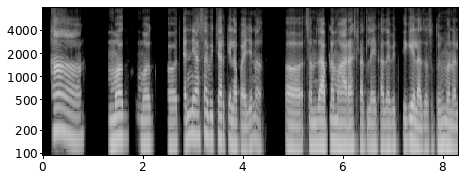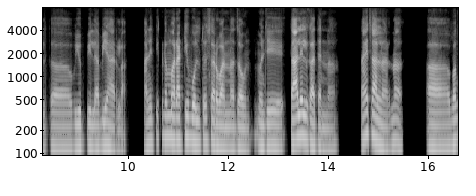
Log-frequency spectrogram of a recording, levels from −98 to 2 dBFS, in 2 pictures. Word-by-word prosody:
हां, 180 -7 +3 0.6
मग 150 +3 +2 0.3
मग 135 0 -1 0.3
अ, 125 0 -2
त्यांनी 155 +4 -1
असा 165 +1 -1
विचार 150 -1 +1
केला 130 -3 0
पाहिजे 115 +3 -1
ना, 140 -1 -5 0.5
अ, 115 -1 +1
समजा 125 0 +1
आपला 130 +2 0
महाराष्ट्रातला 125 0 0
एखादा 120 0 -3
व्यक्ती 125 +2 -5
गेला. 125 -6 +3
जसं 115 +2 -8
तुम्ही 125 +1 -1
म्हणालात 115 -2 -3
अ, 115 0 -3
यूपीला, 120 -1 -1
बिहारला 110 -5 -1 0.4
आणि 125 +2 -1
तिकडे 155 0 -3
मराठी 145 -1 +4
बोलतोय 140 0 +2
सर्वांना 115 -4 +2
जाऊन, 105 -2 0 0.2
म्हणजे 120 0 -1 0.2
चालेल 150 +3 +8
का 125 -2 +5
त्यांना? 105 -1 -5 0.5
नाही 165 +5 +2
चालणार 130 -10 +3
ना, 140 - -1 0.6
अ, 115 0 +1
मग 135 +2 +1
125 Hz, 135 wpm, -25 LUFS, 115-140 Hz, 0.6 s, चालेल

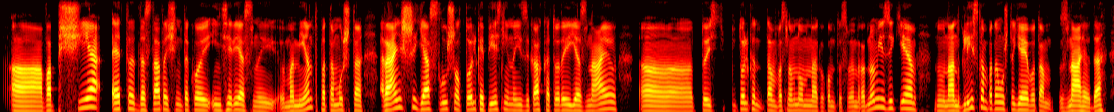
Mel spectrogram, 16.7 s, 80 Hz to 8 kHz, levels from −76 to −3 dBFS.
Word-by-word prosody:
А, 125 -2 +5
вообще, 205 - +4 0.2
это 175 +1 +1
достаточно 150 +1 -1
такой 145 0 -1
интересный 140 -6 -3
момент, 130 - -2
потому 150 -2 -3
что 140 -3 0 0.2
раньше 190 +11 +6
я 170 -3 +3
слушал 165 0 -3
только 160 +1 -1
песни 165 +2 -5
на 145 -1 -6
языках, 140 +3 -1
которые 145 +1 -3
я 135 0 +1
знаю. 135 +8 +1 0.4
Э, 125 -2 0
то 145 - -3
есть 140 +7 -5 0.2
только, 170 0 -3
н 140 -7 -8
там 140 -1 -1
в - - -12
основном 135 0 -5
на 125 -1 -2
каком-то 115 0 -11
своем 120 +1 -8
родном 150 - -3
языке, 185 -5 -1 0.3
ну, 130 0 -7
на 130 +1 +5
английском, 185 - -1
потому 175 -1 -3
что 160 - -8
я 155 0 +3
его 140 -2 0
там 120 -7 -4
знаю, 125 +2 +3
да. 140 +5 +1
145 Hz, 150 wpm, -24 LUFS, 130-165 Hz, 0.4 s, раньше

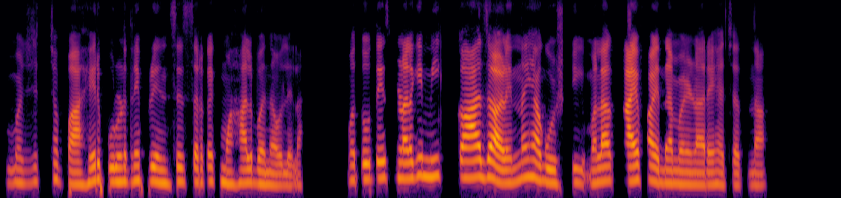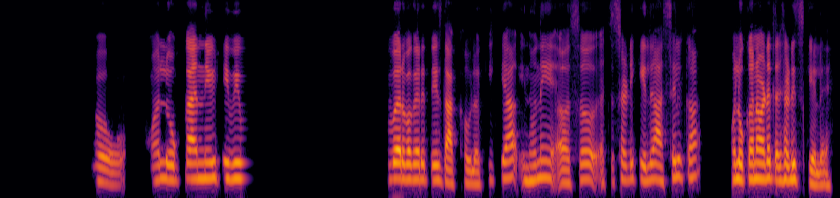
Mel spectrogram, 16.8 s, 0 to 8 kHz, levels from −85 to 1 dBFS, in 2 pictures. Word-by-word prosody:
म्हणजे 155 +1 -8 0.3
बाहेर 145 +5 +2
पूर्ण 165 0 +2
त्याने 180 +2 -2
प्रिन्सेससारखा 165 +1 -2
एक - - -8
महाल 155 +2 -1
बनवलेला. 130 -2 -3 0.5
मग 185 - -4
तो 195 - +2
तेच 205 0 +1
म्हणाला, 200 0 +4
की 235 - -1
मी 225 0 +1 0.2
का 215 0 +7
जाळेन 165 -7 +6
ना 210 - -1
ह्या 215 -3 +3
गोष्टी, 155 -1 -2
मला 170 +3 +2
काय 175 +1 +7
फायदा 155 -5 +2
मिळणार 140 -2 -1
आहे 140 - 0
ह्याच्यातनं? 135 -1 -6 1.7
हो, 145 -5 -3 0.3
मग 180 - -5
लोकांनी 200 +2 +2
टीव्ही 200 0 +3 1.5
वर 200 -1 +6
वगैरे 190 0 +2
तेच 185 0 -2
दाखवलं, 150 -2 -1
की 185 - -16
क्या 215 +1 0
इन्होने 190 +4 -2
असं 190 +6 -3
याच्यासाठी 185 +4 -7
केलं 190 +1 -1
असेल 210 +5 -1
का, 215 - -1 0.4
मग 195 - +1
लोकांना 195 +1 +5
वाटेल 200 +1 +5
त्यासाठीच 185 +1 +2
केलंय 135 -2 -1
175 Hz, 165 wpm, -25 LUFS, 150-195 Hz, 1.7 s, का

